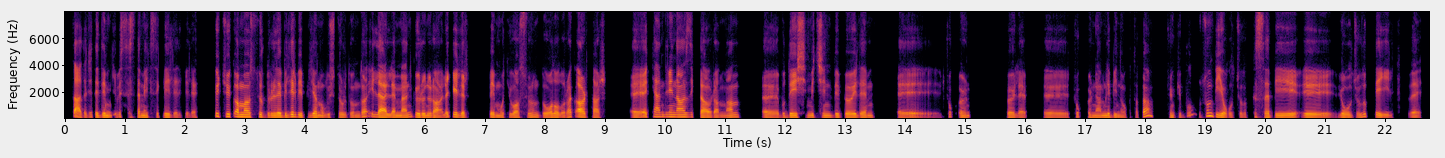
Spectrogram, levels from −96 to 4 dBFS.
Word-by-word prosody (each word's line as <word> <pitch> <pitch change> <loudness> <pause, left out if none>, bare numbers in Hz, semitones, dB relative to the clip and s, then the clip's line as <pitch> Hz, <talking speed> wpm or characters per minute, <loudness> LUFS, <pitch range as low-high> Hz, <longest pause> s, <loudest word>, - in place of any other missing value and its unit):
sadece 150 -1 +4
dediğim 140 -5 +2
gibi - - -8
sistem 135 +1 -4
eksikliği 130 -1 -2
ile 95 -2 -9
ilgili. - - -11 0.3
Küçük 185 -3 +1
ama 160 -2 +7
sürdürülebilir 145 +1 +2
bir 140 -3 +2
plan 135 +1 +1
oluşturduğunda 110 - -4
ilerlemen 120 - +4
görünür 130 -1 +3
hâle 135 +4 +2
gelir 155 -5 +3 0.4
ve 115 - +3
motivasyonun 120 +4 -3
doğal 110 +5 +2
olarak 105 -9 0
artar. - - +4 0.4
Eee, 105 -1 +3
kendine 165 -1 0
nazik 155 0 +1
davranman, 115 +6 +1 0.4
eee, 105 0 -1
bu 135 0 -8
değişim 135 0 +2
için, 130 0 -3
bi 125 - 0
böyle, 125 0 +3 0.5
eee, 110 0 -5
çok 165 0 -10
ön 120 0 -3 0.6
böyle, 115 -2 -2 0.3
eee, 110 -1 -5
çok 150 0 -7
önemli 125 +3 -1
bir 115 -3 -3
noktada; 175 - -2 0.3
çünkü 120 0 -7
bu 330 +5 -11
uzun 220 0 +1
bir 155 - +1
yolculuk, 100 -6 -2
kısa 130 -3 -1
bir, 125 0 +2
eee, 125 -4 +1
yolculuk 120 - -3
değil 110 -10 0 0.3
ve - - -4
125 Hz, 135 wpm, -23 LUFS, 115-145 Hz, 0.6 s, ama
